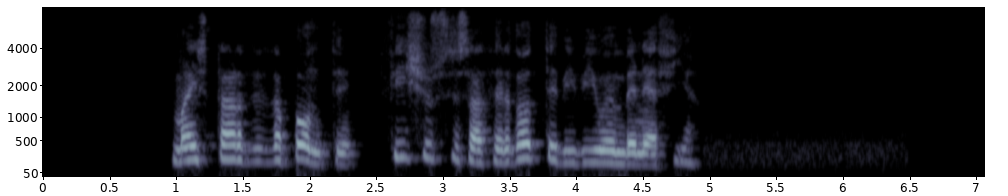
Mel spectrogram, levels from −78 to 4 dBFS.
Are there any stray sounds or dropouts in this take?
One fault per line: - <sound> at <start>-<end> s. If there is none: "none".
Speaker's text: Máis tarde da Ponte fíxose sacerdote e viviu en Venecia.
none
